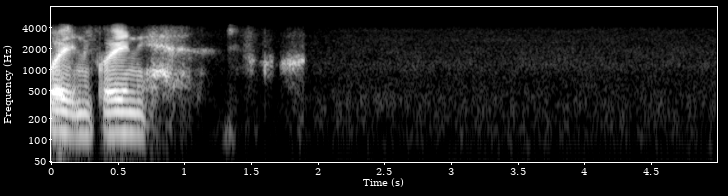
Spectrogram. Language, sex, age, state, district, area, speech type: Dogri, male, 18-30, Jammu and Kashmir, Samba, rural, conversation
